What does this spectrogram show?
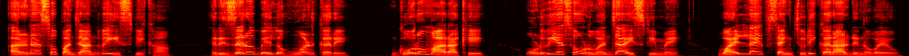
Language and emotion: Sindhi, neutral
